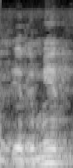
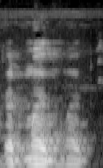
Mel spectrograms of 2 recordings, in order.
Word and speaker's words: Tirmidzi: Turmud, bisa Tirmidzi, bisa Turmud. Ada juga yang mengatakan Tarmidzi. Jadi ada juga yang mengatakan bisa dibaca Tarmidzi. Tapi ya kita ulun pribadi lebih senang bacanya Tirmidzi atau Turmud, Turmudi atau Tirmidzi.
